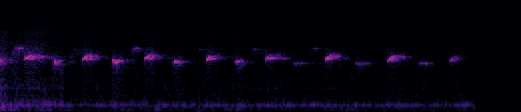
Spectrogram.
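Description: Wild birds chirping in a quick, steady run of a dozen or so bright, high notes, fairly soft, over a low, constant hum that stops when the calls end.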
